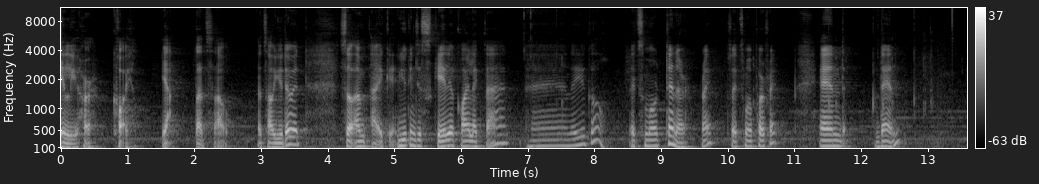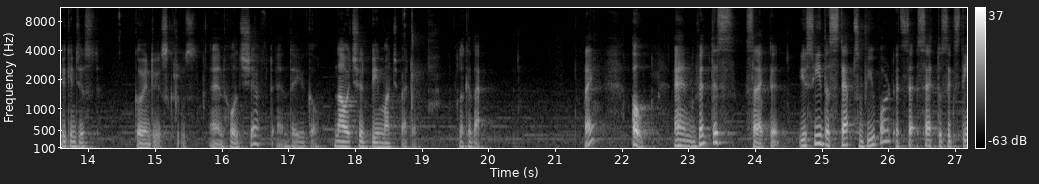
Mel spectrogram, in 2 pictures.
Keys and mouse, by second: 7.5-10.2 middle drag, 10.4 middle click, 11.6 alt+middle click, 12.4 alt+middle click, 14.4-18.7 drag, 19.5 middle click, 22.4 middle click, 23.0 shift+middle click, 24.1 middle click.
